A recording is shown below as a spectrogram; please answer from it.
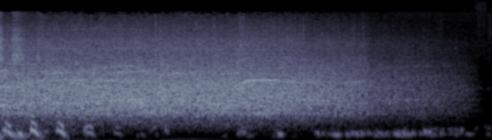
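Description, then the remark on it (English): A round of applause sound effect for a guest on a show: many hands clapping in a dense, steady wash with a few cheers mixed in, holding loud before fading out toward the end. “That round of applause makes me think of the baseball games during COVID when they would hit a run and you'd hear the entire fans cheering and nobody was there.”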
